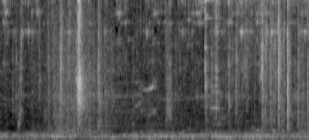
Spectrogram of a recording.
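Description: Caged domestic pigeons, males and females kept apart, give soft, low, rolling coos that repeat close by over a continuous murmur.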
